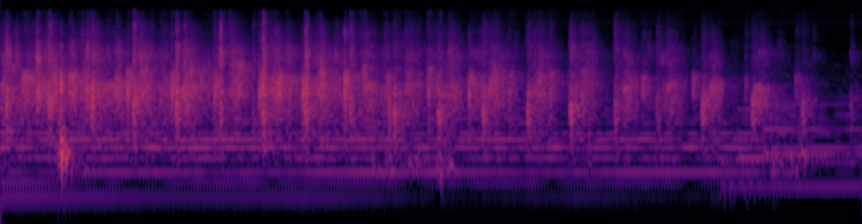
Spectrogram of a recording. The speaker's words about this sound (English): Give the Lord a hand clap of praise in his house this afternoon.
